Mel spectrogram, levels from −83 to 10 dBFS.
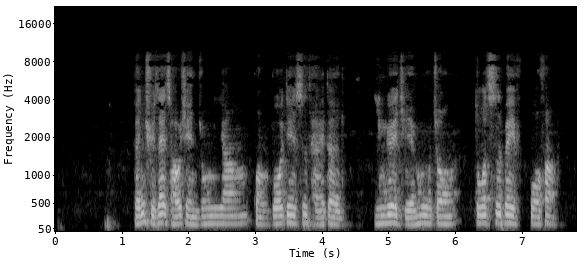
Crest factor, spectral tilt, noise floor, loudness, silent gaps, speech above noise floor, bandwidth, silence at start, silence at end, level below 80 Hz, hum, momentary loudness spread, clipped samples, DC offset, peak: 18 dB; -6 dB/octave; -69 dBFS; -19 LUFS; none; 51 dB; 9.8 kHz; 0.8 s; 0.3 s; -52 dBFS; none; 7 LU; under 0.1%; under 0.1%; -2 dBFS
